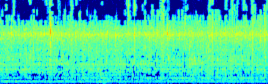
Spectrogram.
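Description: Chicken and spice masala frying in oil in an open pan, a faint steady sizzle as the masala roasts. One light click about a second in.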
